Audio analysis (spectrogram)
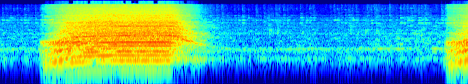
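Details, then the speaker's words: Small two-stroke engine running in the shop: short crisp rev climbing then dropping cleanly back to a quiet idle; it runs beautifully, and idle adjustment was found. "But as you can hear, it's running beautifully. Really, really, really happy with that."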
